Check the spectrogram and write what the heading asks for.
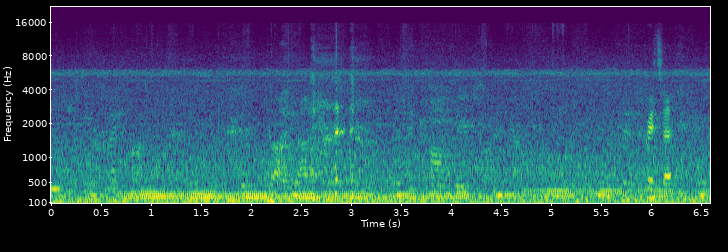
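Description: Quiet outdoor night ambience: faint, indistinct men's voices with a steady high-pitched insect drone and a low steady hum underneath.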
